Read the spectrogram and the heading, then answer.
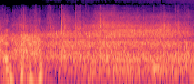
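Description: A crowd applauds steadily, a dense wash of many hands clapping close and fairly loud for the full two seconds, with a faint voice briefly audible underneath at the start.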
